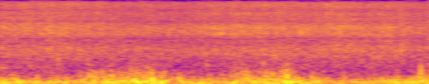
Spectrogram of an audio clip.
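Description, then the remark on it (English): Sea water washing at Fort Myers Beach around dusk, a steady low rumble of surf that swells and eases without pause, mixed with wind buffeting the microphone. No one speaks. “I'm wondering if you can hear the sound of the water.”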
